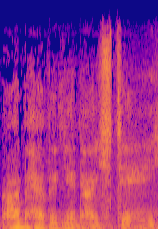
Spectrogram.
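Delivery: sorrowful, downcast delivery in a low, sad tone. Asked to say a sentence in a sad tone of voice: sad tone. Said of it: "say it in a sad tone of voice".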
